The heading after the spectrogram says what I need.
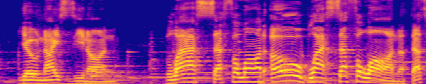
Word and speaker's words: Blacephalon: Oh, Blacephalon. That's how I pronounce it.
